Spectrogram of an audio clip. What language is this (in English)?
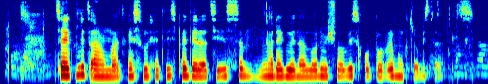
Georgian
